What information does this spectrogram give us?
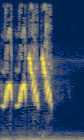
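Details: Rapid burst of four harsh, buzzy, descending notes from a captive double-collared seedeater in the TUI TUI ZEL ZEL song style, meant to stimulate other caged seedeaters. Silence follows.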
